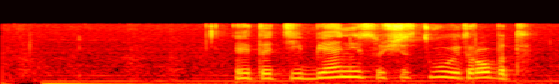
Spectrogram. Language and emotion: Russian, neutral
